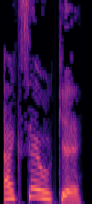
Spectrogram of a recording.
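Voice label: "acces aux quais", French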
